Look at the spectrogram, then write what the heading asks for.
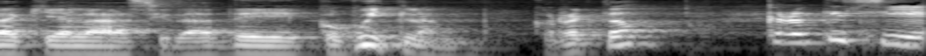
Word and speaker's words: Coquitlam: a la ciudad de Coquitlam, ¿correcto? Creo que sí, es que es Coquitlam, Coquitlam. Bueno, nuestra pronunciación definitivamente es muy latina, pero hasta donde sabemos es similar a Coquitlam.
